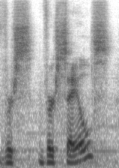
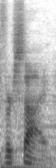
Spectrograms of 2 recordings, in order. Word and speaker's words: Versailles: place like so uh Versailles Indiana is actually pronounced Versailles uh because that's how it's spelled in English uh even though that spelling in French is Versailles that's a really good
